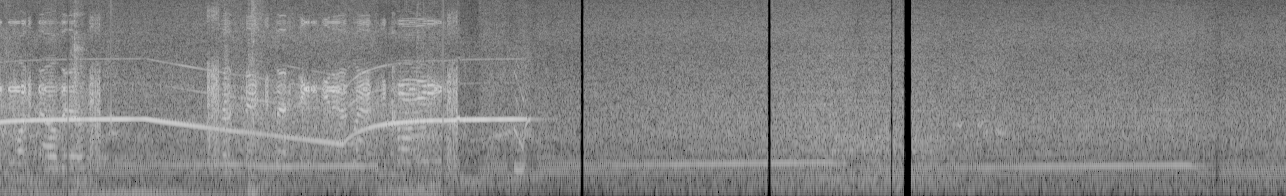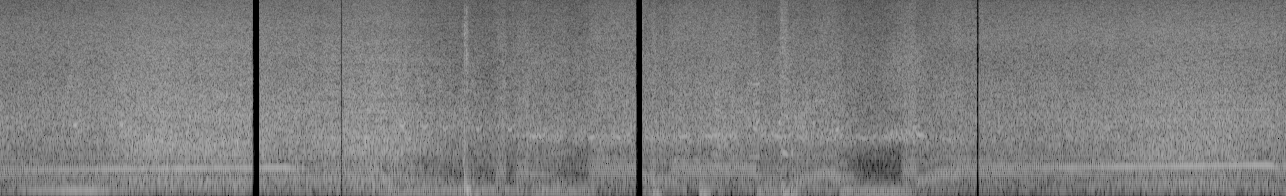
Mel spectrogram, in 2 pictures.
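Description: A car engine revs up, shifting up through its gears.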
